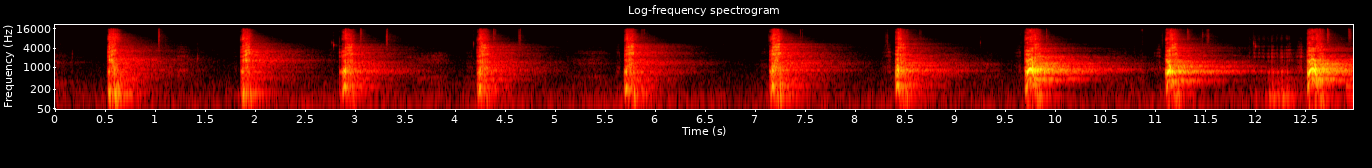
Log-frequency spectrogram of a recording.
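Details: Berger Picard, a male dog named Spence, barking indoors after a walk: ten loud, sharp single barks, each with a quick decaying tail, spaced about every one and a half seconds against a quiet background.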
